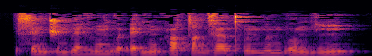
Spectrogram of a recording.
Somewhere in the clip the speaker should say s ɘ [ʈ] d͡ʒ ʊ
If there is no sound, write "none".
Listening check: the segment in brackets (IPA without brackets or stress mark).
n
